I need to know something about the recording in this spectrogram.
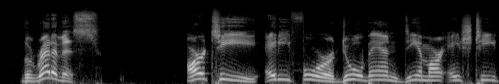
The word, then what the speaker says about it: Retevis: Some people say Retevis. I've always heard it pronounced Retevis. Honestly, if you were to go to China and ask them how to pronounce it, it would probably be something totally different. Like Waxon is actually pronounced O-Chang. Okay. Anyway, so Retevis is how I say it.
